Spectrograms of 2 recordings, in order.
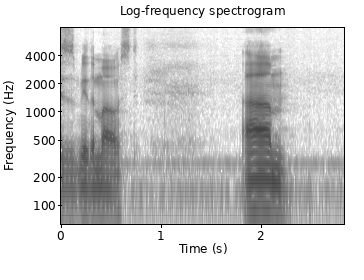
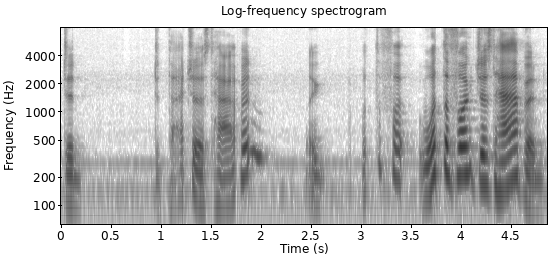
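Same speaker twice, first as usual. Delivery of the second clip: stunned disbelief; 6 semitones higher than usual. Retold or imitated. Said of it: "I was just kinda like".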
